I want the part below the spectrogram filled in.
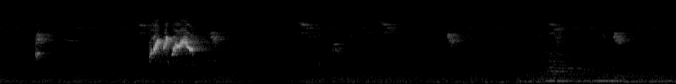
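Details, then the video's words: Caged decoy red-whiskered bulbul, 4 May 2023: a single lively warbled phrase of quick rising and falling notes, then several thin short chirps and a faint low hum near the end. "เสียงนกต่อ นกกรงหัวจุกแก้มแดง"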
